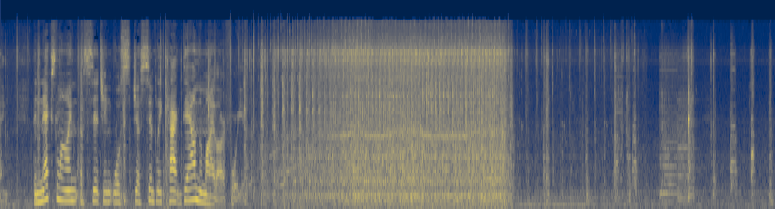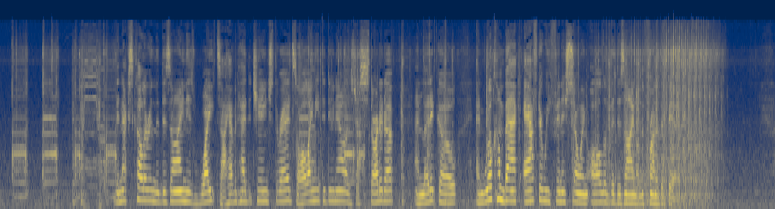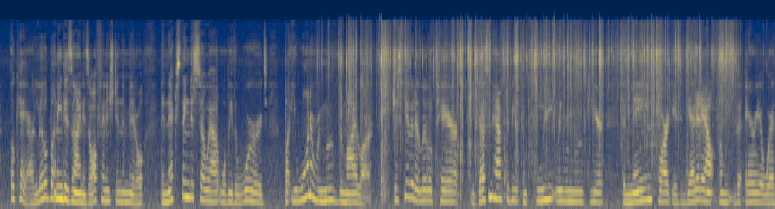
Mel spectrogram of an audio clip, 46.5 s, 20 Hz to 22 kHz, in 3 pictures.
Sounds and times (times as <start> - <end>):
Speech: 0.0 - 5.0, 17.8 - 29.1, 31.2 - 46.5
Sewing machine: 4.9 - 10.3, 27.7 - 30.0.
